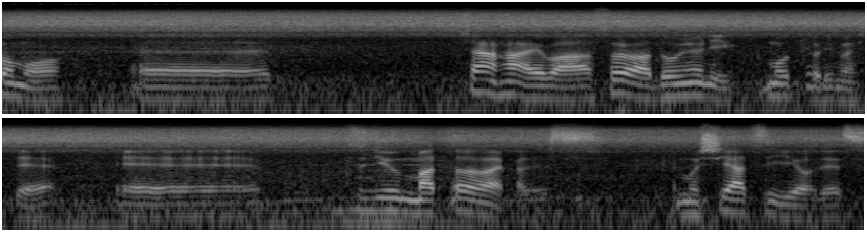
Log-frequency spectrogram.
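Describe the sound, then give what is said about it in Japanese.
Cicadas like bear cicadas singing outside a hotel in Shanghai on a humid, overcast rainy-season day: a steady high buzzing drone runs continuously under a person talking. “皆さん聞こえますか？クマゼミみたいな声。”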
